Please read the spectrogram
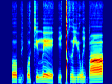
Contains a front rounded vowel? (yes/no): yes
